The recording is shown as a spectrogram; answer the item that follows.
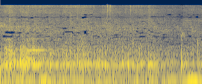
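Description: Carbonated peach marble soda being slurped steadily from a shot glass, a continuous wet hiss that eases off near the end.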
